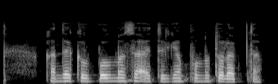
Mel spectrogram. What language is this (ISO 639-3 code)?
uzb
